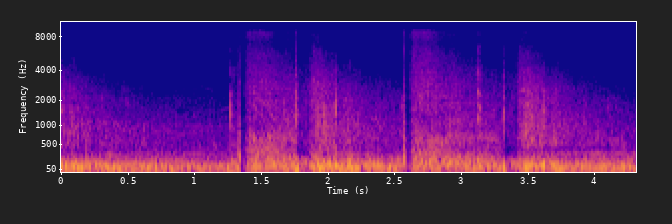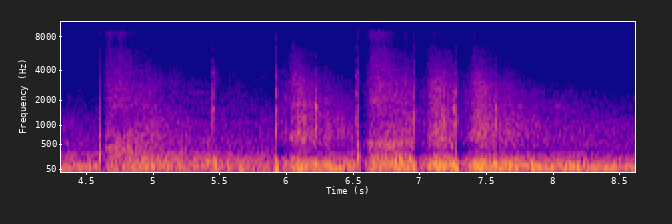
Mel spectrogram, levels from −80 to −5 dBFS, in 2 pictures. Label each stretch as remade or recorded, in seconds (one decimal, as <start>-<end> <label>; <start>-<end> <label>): 0.0-8.6 recorded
